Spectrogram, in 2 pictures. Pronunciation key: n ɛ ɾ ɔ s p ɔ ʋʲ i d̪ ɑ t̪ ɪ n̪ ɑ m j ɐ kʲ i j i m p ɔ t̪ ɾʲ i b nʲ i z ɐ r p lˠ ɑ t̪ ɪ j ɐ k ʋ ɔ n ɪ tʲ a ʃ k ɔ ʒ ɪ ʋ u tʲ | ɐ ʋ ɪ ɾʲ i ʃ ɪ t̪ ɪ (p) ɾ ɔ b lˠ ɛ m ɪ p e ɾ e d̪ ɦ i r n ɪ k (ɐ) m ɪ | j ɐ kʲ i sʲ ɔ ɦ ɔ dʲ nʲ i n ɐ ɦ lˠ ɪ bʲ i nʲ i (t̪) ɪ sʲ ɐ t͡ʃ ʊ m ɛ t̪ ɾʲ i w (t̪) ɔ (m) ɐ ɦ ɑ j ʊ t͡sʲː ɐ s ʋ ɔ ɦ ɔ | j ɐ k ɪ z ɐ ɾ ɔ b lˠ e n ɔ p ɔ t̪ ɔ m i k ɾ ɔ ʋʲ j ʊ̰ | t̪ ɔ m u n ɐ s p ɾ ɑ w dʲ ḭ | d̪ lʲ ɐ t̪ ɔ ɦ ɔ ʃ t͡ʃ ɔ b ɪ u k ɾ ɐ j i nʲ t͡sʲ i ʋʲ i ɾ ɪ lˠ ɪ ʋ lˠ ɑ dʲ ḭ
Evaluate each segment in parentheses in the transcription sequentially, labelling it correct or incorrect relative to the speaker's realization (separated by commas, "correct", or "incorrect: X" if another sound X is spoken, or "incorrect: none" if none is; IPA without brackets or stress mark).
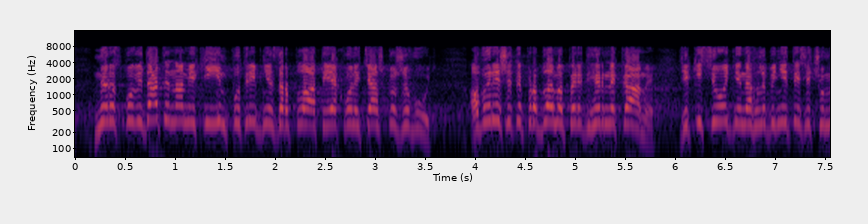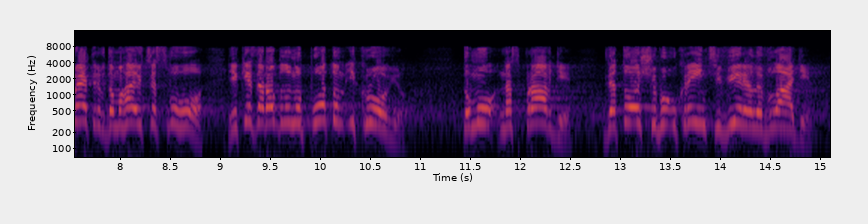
correct, incorrect: ɑ, correct, incorrect: d̪, correct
